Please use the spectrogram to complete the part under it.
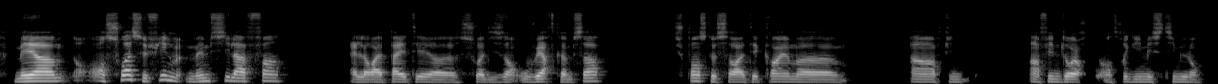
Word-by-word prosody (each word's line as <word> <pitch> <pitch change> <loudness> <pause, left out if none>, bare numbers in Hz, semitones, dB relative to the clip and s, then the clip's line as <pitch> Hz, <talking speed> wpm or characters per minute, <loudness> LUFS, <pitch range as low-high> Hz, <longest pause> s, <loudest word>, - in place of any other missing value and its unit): Mais 140 +1 +7
hem, 150 0 +8
en - - -8
en - - +1
soit 225 -1 +4
ce 220 - -2
film, 205 -7 -2
même 140 +4 -2
si 155 +4 -5
la 150 -3 +4
fin, 155 0 -4 0.6
elle 115 0 -1
aurait 115 0 +3
pas 125 +1 +3
été, 120 +1 -2
heu, 110 -2 0
soi-disant 110 +2 -4
ouverte 130 +1 0
comme 115 - -4
ça, 150 +4 -2 0.7
je - - -13
pense 150 0 -1
que 130 - -2
ça - - -4
aurait 115 0 +4
été 125 - -6
quand 130 - -3
même, 125 -1 -3
hem, 115 -2 0 0.6
un 120 -1 -2
film 120 -2 -12 0.6
un - - -2
film 130 -1 -6
d'horreur 125 0 +2 0.2
entre 110 +3 -8
guillemets 120 0 -7
«stimulant». 115 -2 -8
125 Hz, 180 wpm, -27 LUFS, 115-150 Hz, 0.7 s, hem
